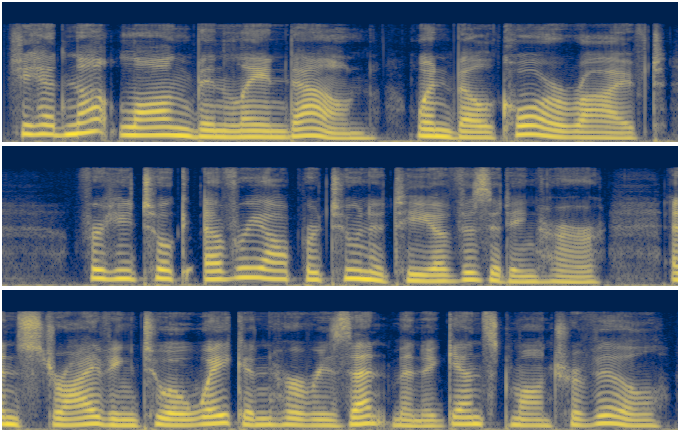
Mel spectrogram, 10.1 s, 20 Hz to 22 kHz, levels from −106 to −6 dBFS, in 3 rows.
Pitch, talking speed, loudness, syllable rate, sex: 185 Hz, 155 wpm, -18 LUFS, 5.1 syllables/s, female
